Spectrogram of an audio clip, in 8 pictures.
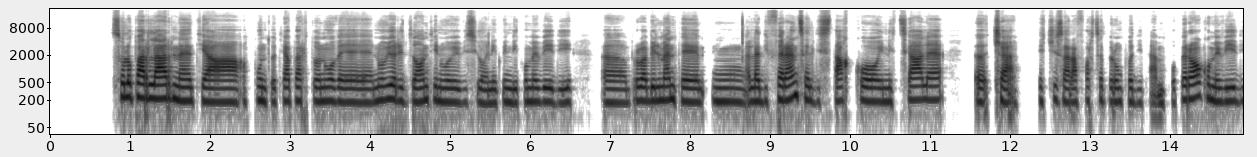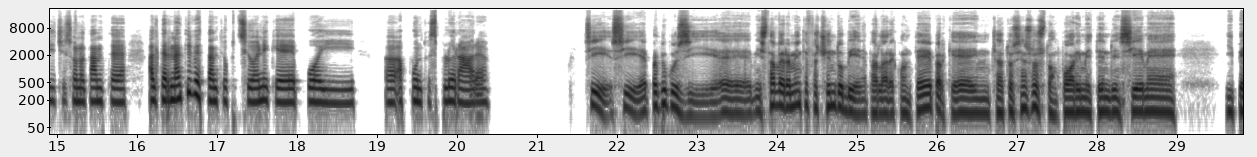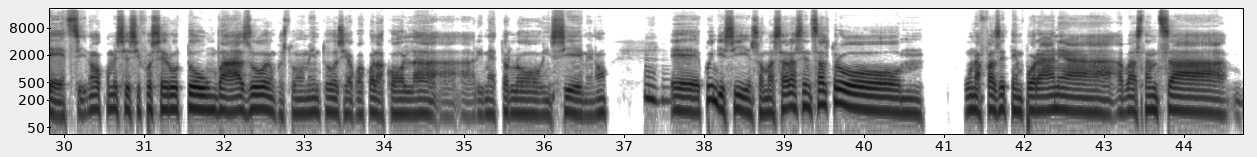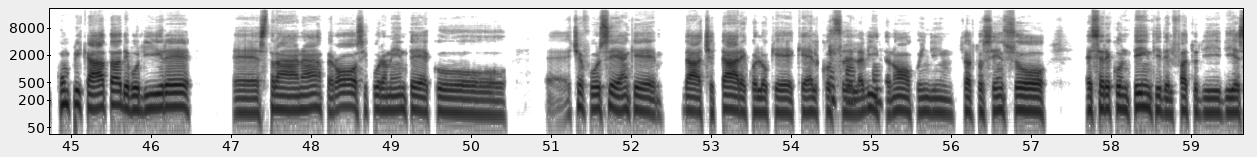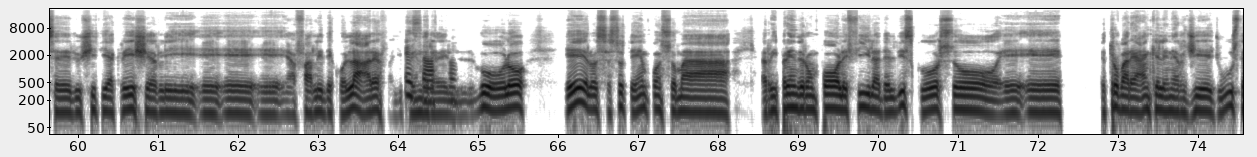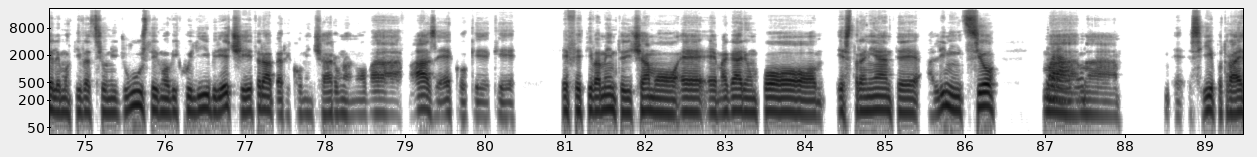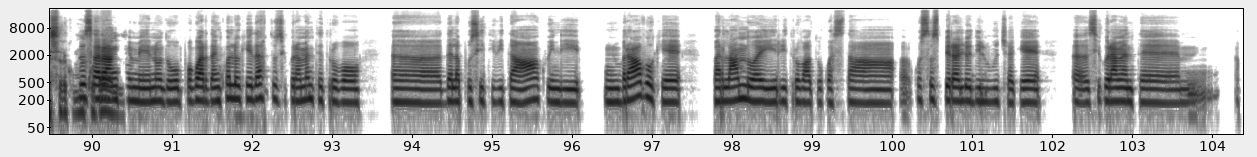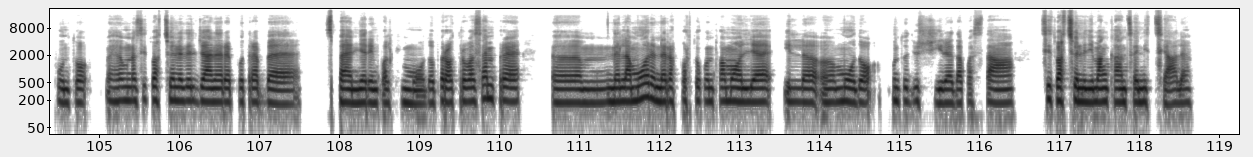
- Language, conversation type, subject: Italian, advice, Come ti senti quando i tuoi figli lasciano casa e ti trovi ad affrontare la sindrome del nido vuoto?
- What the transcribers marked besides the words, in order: "proprio" said as "popio"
